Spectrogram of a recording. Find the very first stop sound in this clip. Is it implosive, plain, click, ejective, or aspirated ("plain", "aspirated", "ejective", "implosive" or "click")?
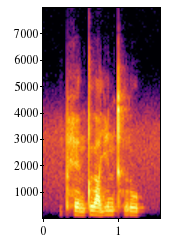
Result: aspirated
